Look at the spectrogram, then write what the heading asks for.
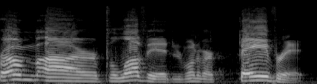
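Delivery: slow, loud, heavily sarcastic praise. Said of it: "as I say this sarcastically".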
